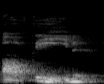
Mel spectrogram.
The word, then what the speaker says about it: Altheed: The motto is a Hebrew term it's called Altheed. Is how it's pronounced. Like if you wrote it out phonetically, it'd be AW-THEED.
